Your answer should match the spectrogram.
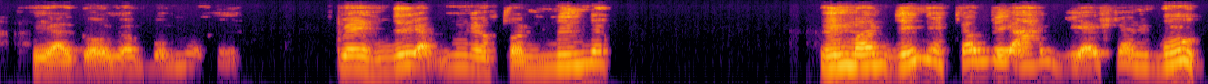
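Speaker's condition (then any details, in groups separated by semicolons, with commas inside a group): Cerebral palsy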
